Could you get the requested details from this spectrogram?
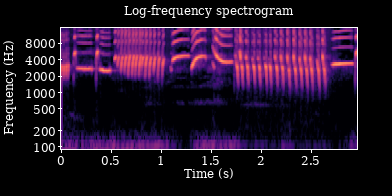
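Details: Canary singing a long, continuous song: flat whistled notes near the start, rising swept whistles, then a fast, tight rolling trill of rapid repeated notes, all high-pitched and loud with a faint low rumble beneath.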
